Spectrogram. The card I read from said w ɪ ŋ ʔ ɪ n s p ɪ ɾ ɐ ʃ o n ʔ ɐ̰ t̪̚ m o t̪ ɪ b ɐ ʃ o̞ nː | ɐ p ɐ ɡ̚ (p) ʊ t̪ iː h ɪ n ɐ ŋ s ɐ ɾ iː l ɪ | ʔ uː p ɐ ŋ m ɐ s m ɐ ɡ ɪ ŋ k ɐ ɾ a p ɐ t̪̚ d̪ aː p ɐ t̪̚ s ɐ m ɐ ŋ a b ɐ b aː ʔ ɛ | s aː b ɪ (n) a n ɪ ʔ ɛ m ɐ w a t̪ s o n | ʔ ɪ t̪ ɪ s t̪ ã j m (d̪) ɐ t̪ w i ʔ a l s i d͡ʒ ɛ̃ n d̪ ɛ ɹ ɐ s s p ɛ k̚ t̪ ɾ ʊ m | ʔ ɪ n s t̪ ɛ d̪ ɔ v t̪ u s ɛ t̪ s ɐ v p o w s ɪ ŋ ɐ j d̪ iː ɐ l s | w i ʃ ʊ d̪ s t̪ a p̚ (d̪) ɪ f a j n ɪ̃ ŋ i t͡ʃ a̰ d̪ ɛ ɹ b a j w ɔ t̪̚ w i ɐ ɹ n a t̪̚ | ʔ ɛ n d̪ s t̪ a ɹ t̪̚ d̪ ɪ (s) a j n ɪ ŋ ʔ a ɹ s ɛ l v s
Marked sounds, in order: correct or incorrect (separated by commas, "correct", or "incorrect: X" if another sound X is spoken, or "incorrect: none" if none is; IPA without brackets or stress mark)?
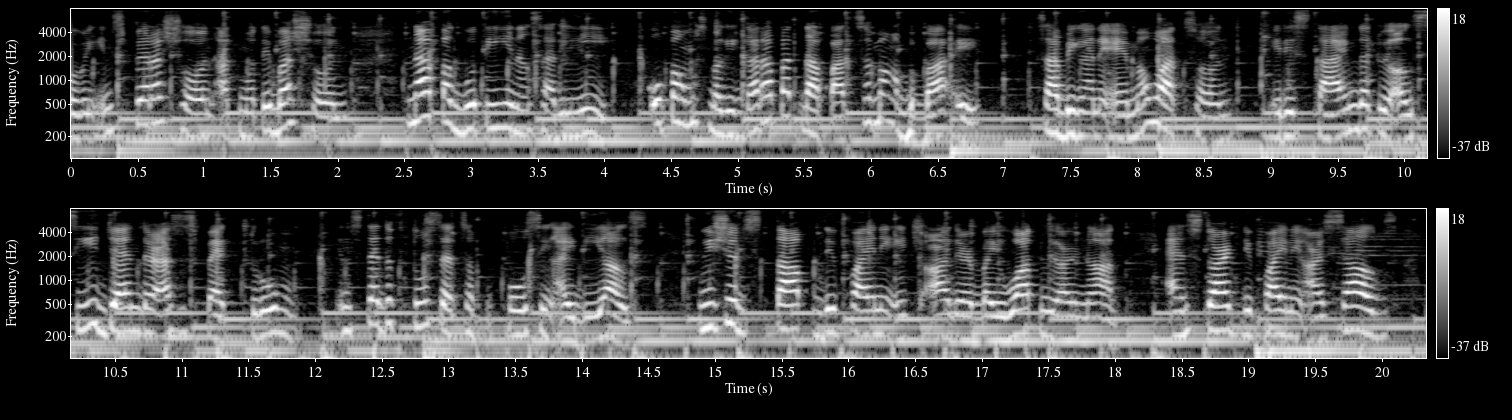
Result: incorrect: b, incorrect: ŋ, correct, correct, incorrect: f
